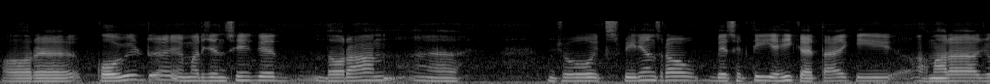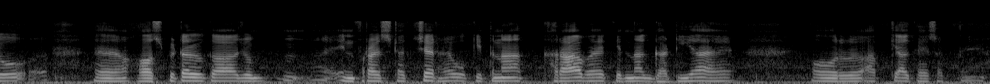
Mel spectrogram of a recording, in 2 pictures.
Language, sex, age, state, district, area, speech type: Urdu, male, 18-30, Uttar Pradesh, Siddharthnagar, rural, spontaneous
